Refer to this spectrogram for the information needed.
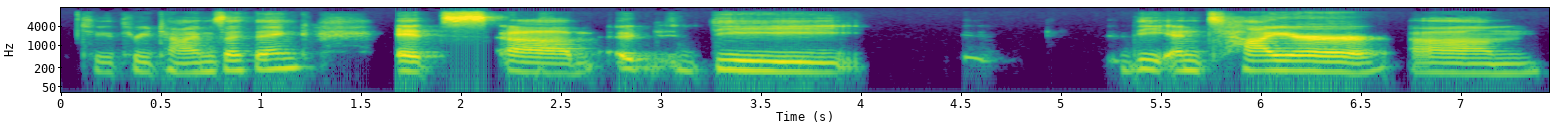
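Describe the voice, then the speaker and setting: A woman from Romania answering as an interview guest, telling anecdotes in a reflective, halting way and often rephrasing mid-sentence. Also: deep voice, fairly bright tone. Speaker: interview guest, sustainability leader.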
